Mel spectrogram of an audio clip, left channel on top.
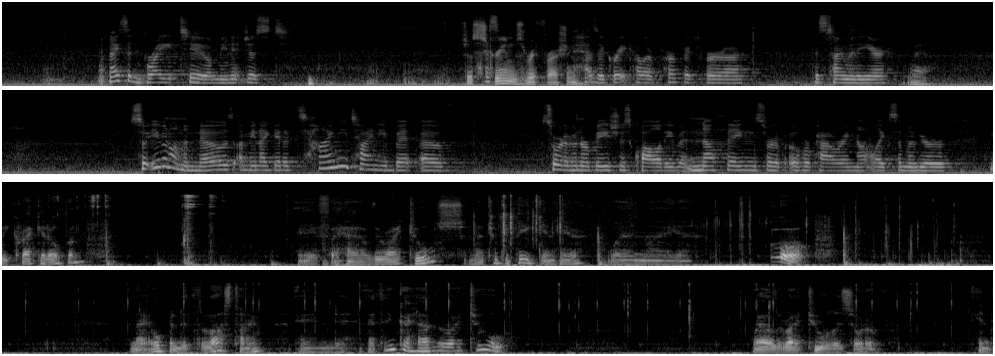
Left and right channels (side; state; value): both; different; correlation 0.00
